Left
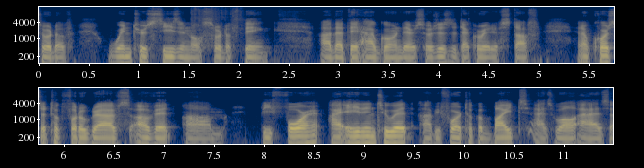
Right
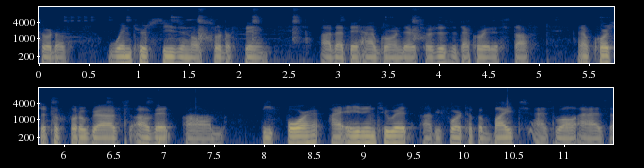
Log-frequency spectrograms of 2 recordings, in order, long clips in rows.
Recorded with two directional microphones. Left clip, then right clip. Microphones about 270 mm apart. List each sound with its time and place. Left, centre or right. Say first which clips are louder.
0.0 s speech: left 7 dB; left
0.8 s speech: left 5 dB; centre
1.5 s speech: left 5 dB; left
